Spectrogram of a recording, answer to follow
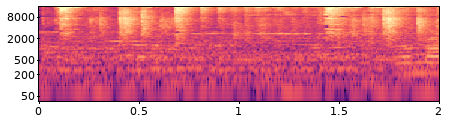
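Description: Busy casino background of chatter and machine music, with light clinks of quarters dropping onto a coin pusher machine's playfield.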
